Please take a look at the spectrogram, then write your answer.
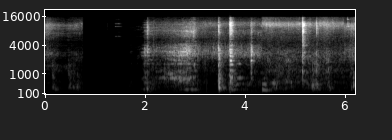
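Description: Goat head and leg curry frying in oil, a steady sizzle that starts after a brief silence, with sharp spoon clinks against the pot and a few stirring scrapes.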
